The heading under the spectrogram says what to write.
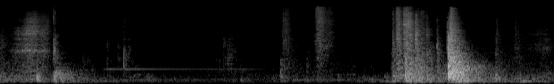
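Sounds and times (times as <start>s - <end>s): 
electronic doorbell tone ringing at a garage door: 1.0s - 2.7s
door rattling and banging open: 3.9s - 5.0s.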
